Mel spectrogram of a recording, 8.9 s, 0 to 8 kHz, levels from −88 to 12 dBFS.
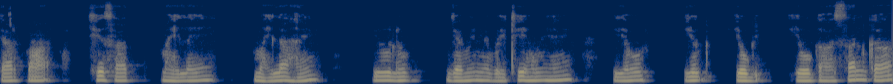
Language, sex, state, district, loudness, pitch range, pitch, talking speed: Hindi, male, Chhattisgarh, Balrampur, -31 LUFS, 130-145 Hz, 140 Hz, 135 wpm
